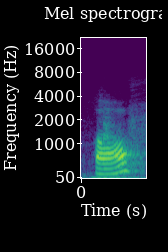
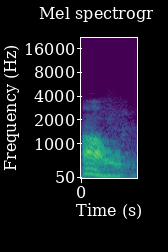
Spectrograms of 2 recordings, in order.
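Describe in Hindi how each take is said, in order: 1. यह पूरा बोला जाता है, f पर खत्म होता है। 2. यह संक्षिप्त रूप में बोला जाता है, हल्के स्वर के साथ। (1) "अब यहाँ ऑफ पढ़ते हैं आप लोग" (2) "जब हम रिदम में पढ़ेंगे तो उसको सिर्फ आओ बोलेंगे"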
